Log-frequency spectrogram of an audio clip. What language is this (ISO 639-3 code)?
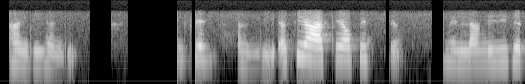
pan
